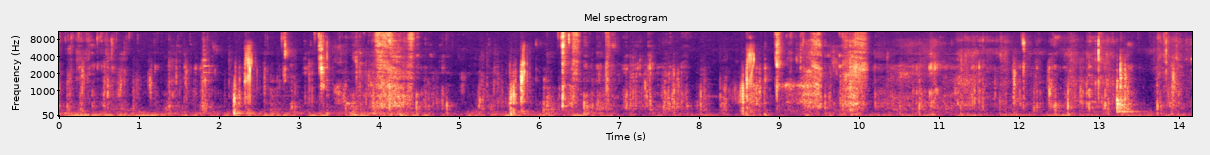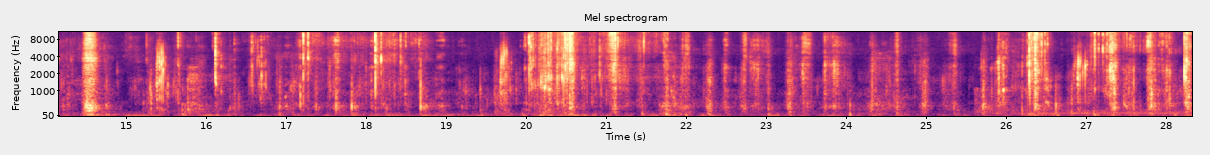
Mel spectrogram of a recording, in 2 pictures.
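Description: Close-miked eating: a person chewing and biting with irregular crunches and wet mouth sounds, including crisp fresh lettuce leaves.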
